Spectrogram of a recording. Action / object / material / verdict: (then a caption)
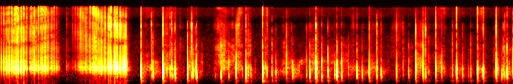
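tap / plastic half-pearl stickers on a flat sheet / plastic / none. A sheet of small white plastic faux-pearl stickers, solid half-beads on a flat backing, is held right in front of a phone camera and worked with fingertips and short nails. Two dense bursts of bright, hissing scratching open the clip. They give way to quick, crisp, dry taps with almost no ring, scattered rapidly through the rest of the clip.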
